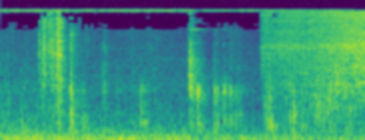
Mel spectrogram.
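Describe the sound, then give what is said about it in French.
An electric saw cutting a pistol into small pieces: short mechanical clanks and whirring bursts, then a steady, loud, harsh grinding hiss that builds and holds to the end. No one speaks. “Et la voilà qui se débarrasse de la sienne d'arme en la découpant en petits morceaux avec une sorte de scie électrique pour ne pas avoir à la vendre et prendre le risque de la voir atterrir ensuite entre les mains d'un tueur de masse.”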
